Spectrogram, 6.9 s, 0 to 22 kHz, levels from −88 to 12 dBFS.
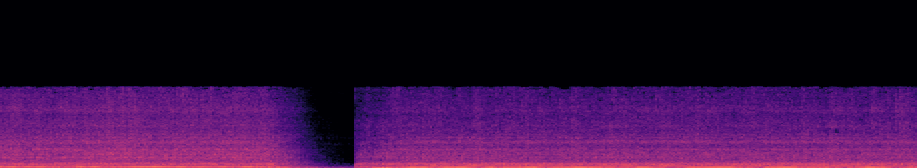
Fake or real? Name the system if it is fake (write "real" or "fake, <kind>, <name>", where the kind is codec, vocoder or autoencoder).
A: real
